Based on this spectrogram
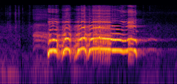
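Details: Aseel rooster giving a single strong crow, a rough, throaty call that wobbles in pitch through several pulses, holds level, then ends with a short clipped final note.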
